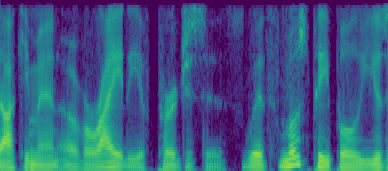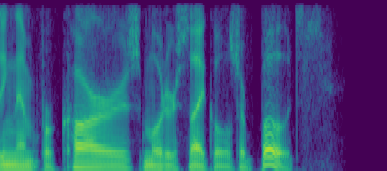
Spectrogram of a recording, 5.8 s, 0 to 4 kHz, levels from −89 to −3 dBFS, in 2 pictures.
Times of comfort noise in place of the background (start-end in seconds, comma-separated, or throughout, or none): 5.18-5.82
